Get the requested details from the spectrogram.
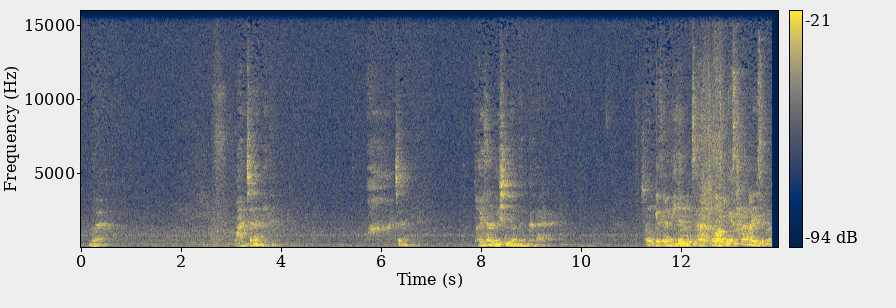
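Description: A man speaks calmly into a microphone, with pauses between phrases.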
